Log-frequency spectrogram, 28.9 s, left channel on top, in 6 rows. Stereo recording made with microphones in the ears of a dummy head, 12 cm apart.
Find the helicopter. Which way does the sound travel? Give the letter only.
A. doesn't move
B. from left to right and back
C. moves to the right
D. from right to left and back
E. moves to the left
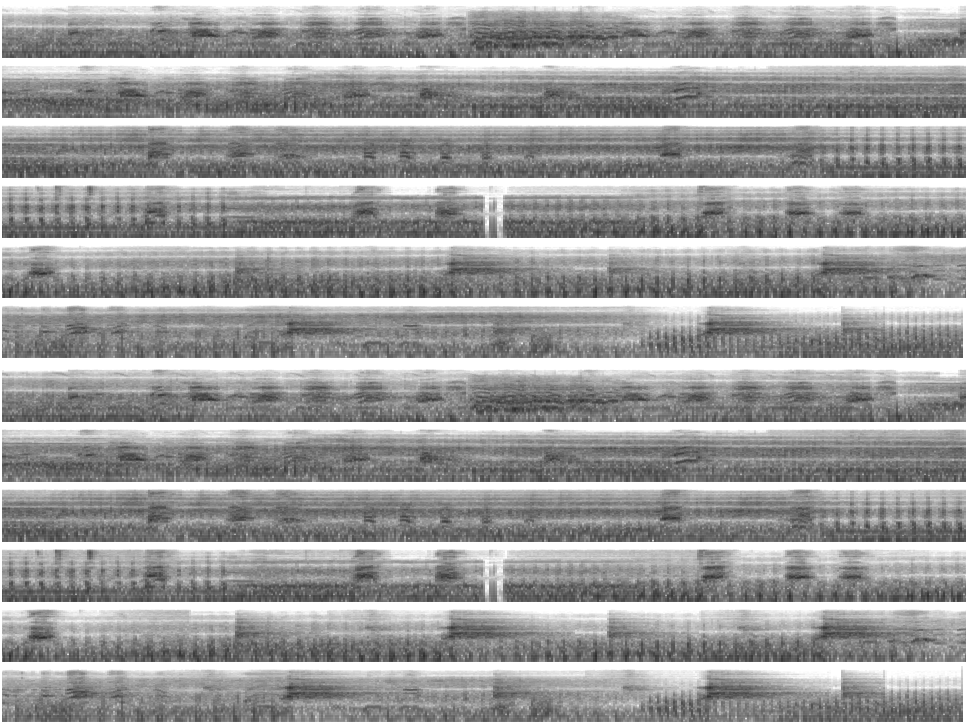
E.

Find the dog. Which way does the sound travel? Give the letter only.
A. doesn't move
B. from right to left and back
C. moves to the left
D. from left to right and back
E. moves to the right
A.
